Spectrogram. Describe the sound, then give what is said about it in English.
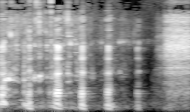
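Bourbon glugs out of a bottle into a glass in about six quick, hollow gulps, then settles into a brief steady hiss of pouring liquid. No one speaks. “We have a sound bite of the pour.”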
